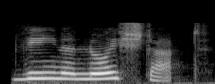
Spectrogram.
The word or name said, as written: Wiener Neustadt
